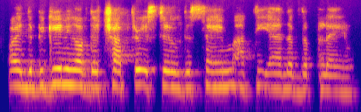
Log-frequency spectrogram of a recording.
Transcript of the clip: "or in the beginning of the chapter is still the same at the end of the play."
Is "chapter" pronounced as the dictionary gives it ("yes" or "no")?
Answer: yes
